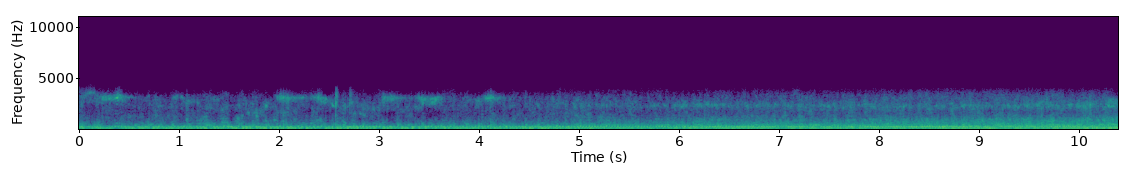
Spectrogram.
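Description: Motorcycle engine of a motorized tricycle running while under way, heard from inside the sidecar; it picks up in pitch and grows louder in the second half as it speeds up.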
